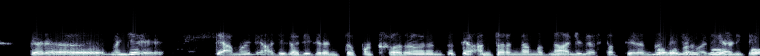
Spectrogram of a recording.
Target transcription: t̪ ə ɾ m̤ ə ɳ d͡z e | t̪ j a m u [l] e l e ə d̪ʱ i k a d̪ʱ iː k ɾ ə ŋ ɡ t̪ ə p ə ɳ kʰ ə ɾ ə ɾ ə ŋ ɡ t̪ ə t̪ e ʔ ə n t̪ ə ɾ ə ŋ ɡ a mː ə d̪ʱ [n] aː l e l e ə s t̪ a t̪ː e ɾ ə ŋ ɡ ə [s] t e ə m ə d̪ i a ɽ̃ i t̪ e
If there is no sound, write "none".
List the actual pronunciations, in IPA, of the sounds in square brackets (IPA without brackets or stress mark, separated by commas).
ɭ, n, none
